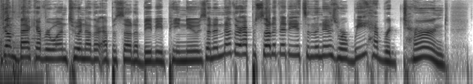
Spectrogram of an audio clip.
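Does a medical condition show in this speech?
No.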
